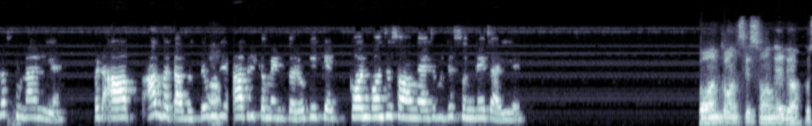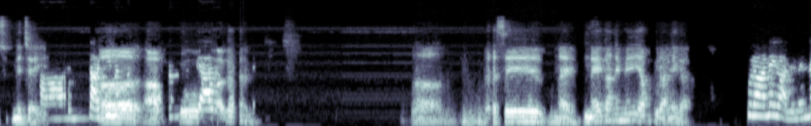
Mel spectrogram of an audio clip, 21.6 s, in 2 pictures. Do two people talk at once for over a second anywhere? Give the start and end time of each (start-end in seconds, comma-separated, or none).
12.1-14.2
